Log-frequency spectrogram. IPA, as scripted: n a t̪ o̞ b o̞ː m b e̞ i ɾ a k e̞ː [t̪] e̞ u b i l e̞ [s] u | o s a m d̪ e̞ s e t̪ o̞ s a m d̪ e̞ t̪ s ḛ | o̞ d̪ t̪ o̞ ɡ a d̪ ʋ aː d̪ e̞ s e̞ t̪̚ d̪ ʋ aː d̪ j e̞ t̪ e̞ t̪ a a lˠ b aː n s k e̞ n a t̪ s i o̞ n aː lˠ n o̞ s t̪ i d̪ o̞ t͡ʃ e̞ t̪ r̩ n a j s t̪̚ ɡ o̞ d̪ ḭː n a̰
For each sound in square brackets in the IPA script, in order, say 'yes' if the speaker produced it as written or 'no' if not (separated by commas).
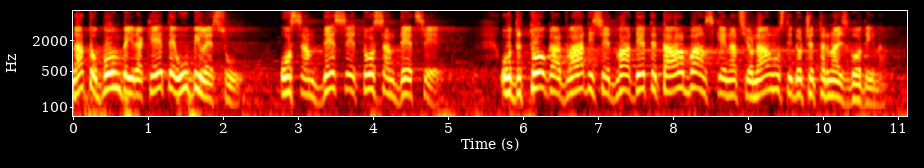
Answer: yes, yes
